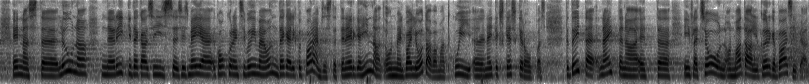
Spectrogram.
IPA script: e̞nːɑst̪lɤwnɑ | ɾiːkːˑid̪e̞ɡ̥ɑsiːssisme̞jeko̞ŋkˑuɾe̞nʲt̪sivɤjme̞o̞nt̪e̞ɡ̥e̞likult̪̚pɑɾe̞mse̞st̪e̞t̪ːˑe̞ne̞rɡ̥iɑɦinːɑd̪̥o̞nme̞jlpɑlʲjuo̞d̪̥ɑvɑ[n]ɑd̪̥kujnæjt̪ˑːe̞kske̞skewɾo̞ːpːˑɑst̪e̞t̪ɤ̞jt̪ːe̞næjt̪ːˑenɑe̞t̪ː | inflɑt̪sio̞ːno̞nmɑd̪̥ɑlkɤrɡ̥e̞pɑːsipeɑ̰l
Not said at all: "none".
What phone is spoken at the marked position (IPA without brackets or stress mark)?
m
